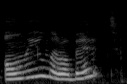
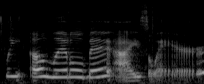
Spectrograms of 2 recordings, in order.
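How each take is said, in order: First: Raised pitch, rising at the end; coy, high-lilting admission; playful admission. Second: Tiny, very high voice; high, playful little protest; squeaky insistence. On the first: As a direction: lift it up, half questioning. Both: Pretend. Admits disappointment, repeats it higher.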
